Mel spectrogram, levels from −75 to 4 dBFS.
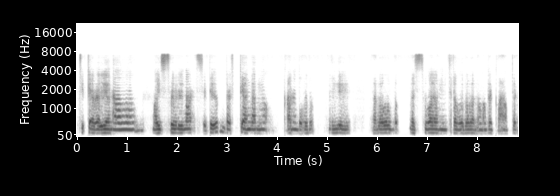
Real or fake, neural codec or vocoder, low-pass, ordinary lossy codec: fake; codec, 16 kHz, 0.5 kbps, FreqCodec, smaller model; 7.2 kHz; none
